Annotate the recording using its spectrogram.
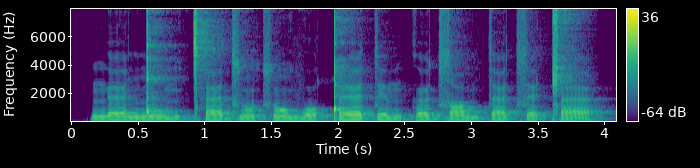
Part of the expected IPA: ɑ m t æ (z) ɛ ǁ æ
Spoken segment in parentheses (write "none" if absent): t͡s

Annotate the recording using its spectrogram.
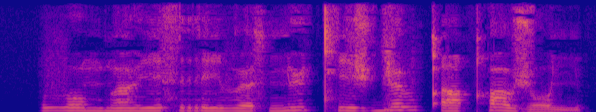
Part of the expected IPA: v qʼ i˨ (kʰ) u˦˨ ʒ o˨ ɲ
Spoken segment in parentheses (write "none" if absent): qʰ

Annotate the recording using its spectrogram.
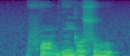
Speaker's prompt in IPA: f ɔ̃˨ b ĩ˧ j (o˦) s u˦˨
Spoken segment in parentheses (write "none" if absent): o˦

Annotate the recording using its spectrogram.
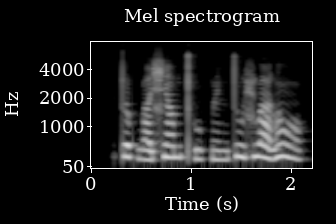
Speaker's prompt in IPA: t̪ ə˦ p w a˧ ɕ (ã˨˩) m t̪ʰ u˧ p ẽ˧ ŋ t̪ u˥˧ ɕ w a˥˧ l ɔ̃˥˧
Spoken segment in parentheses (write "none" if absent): ã˦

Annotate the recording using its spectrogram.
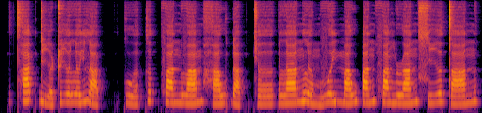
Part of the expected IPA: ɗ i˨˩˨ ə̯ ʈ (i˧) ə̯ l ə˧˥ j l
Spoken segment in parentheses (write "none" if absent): i˧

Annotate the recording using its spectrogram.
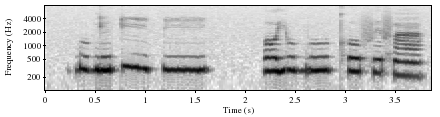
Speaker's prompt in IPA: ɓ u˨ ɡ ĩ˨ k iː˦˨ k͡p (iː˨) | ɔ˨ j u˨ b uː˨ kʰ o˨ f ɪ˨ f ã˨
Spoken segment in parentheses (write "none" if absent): iː˦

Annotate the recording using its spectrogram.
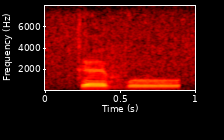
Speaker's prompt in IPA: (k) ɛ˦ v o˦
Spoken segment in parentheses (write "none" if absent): k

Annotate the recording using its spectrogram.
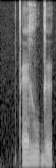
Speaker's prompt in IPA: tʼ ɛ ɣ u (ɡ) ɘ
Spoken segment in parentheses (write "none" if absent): ɡ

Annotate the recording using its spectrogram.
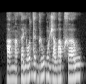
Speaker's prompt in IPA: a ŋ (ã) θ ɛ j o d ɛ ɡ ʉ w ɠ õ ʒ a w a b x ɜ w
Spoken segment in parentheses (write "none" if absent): ã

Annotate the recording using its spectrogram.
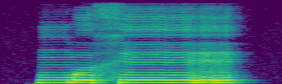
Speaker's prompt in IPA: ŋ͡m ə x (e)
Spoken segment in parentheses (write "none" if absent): eː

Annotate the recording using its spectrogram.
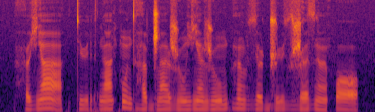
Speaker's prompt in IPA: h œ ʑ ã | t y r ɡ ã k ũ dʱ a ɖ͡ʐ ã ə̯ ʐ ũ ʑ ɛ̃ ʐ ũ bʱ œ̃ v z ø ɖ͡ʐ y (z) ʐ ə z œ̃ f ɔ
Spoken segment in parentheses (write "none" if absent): z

